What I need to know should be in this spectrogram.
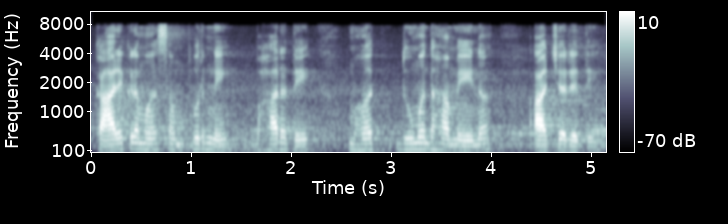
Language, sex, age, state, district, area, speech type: Sanskrit, male, 18-30, Maharashtra, Pune, urban, spontaneous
